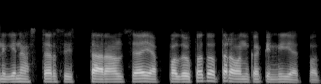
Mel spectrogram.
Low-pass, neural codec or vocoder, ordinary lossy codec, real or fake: 5.4 kHz; codec, 24 kHz, 0.9 kbps, WavTokenizer, medium speech release version 2; none; fake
